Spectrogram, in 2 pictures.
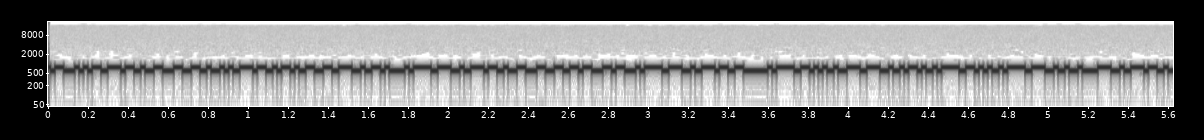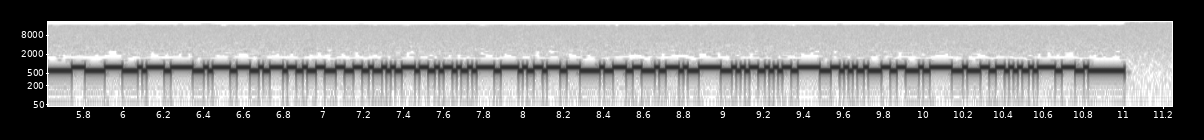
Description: RTTY (45.45 baud, 170 Hz shift), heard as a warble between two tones, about 690 Hz centre. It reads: … WIJ DINGEN WILLEN VERANDEREN, MOETEN WIJ DE MACHTSSTRUCTUREN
